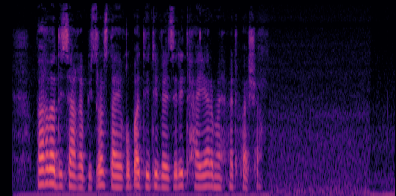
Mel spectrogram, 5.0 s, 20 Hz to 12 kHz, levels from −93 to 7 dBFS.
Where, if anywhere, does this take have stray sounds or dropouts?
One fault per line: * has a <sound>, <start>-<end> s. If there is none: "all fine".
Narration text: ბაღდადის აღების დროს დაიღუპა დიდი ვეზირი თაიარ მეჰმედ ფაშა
all fine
